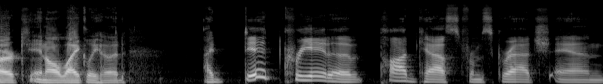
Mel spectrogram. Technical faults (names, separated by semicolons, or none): microphone overload; microphone volume stepped down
